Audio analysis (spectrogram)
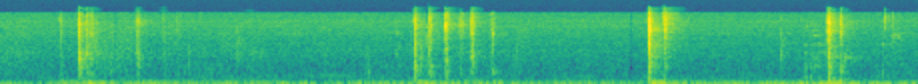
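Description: Someone types on a computer keyboard in short irregular bursts of key clicks against a quiet hiss, with pauses between the clusters and no talk.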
